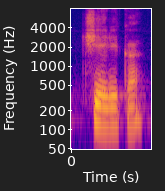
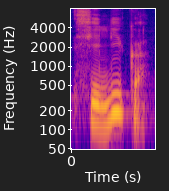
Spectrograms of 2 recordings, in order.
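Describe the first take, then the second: First: The stress is on the first syllable. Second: The stress is on the second syllable. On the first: This is how it is said in Japan. "В Японии говорят «черика», ударение на «е»" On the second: This is how it is said in English-speaking countries. "В англоязычных странах произносят «Селика», ударение на «и»"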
